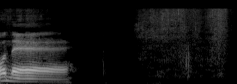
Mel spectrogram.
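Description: A voice says one short word. About a second and a half in comes a brief rustle of leaves and undergrowth being brushed or pulled.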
